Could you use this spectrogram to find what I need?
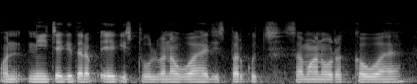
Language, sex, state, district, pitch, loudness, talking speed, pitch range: Hindi, male, Uttar Pradesh, Shamli, 120 Hz, -16 LUFS, 230 wpm, 120-125 Hz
